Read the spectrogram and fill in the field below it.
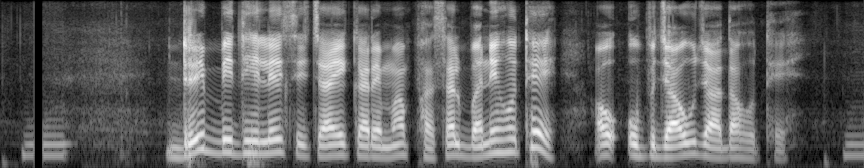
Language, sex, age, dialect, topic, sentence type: Chhattisgarhi, male, 31-35, Central, agriculture, statement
